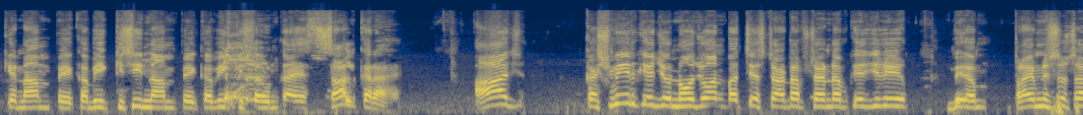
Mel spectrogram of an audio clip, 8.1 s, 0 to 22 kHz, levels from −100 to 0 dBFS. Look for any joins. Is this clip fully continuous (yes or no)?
yes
